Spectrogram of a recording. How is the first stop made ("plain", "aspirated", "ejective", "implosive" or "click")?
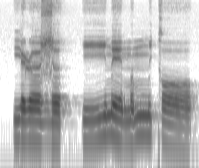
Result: plain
